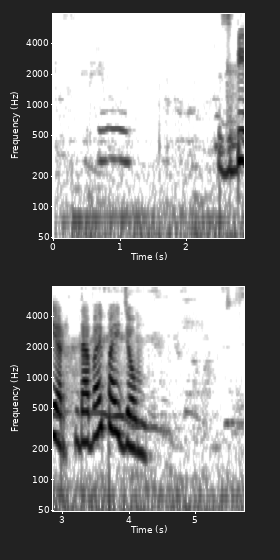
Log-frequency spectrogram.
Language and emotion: Russian, neutral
